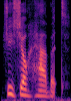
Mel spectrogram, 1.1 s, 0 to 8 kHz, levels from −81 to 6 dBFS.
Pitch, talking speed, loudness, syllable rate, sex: 165 Hz, 225 wpm, -19 LUFS, 4.1 syllables/s, female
